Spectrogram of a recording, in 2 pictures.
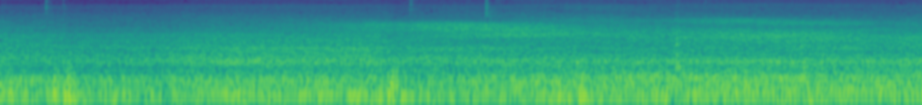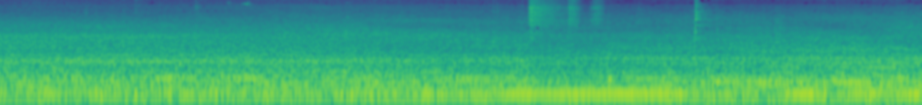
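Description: Indian Railways passenger train rolling slowly past as it pulls out of a station, its coach wheels giving a steady rumble on the rails. A hiss runs for several seconds early on. A steady low hum grows stronger in the last several seconds as the LHB generator car draws near, with a few sharp clicks about twenty seconds in.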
